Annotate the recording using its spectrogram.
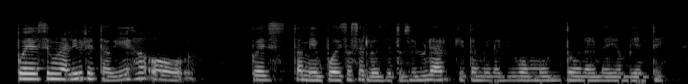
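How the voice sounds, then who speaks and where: At a moderate pace, the speaker's dark, mellow tone rises and falls with ordinary pitch variation. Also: woman, medium pitch for a woman. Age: 20s. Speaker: podcast host and communications student. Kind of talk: solo podcast monologue.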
